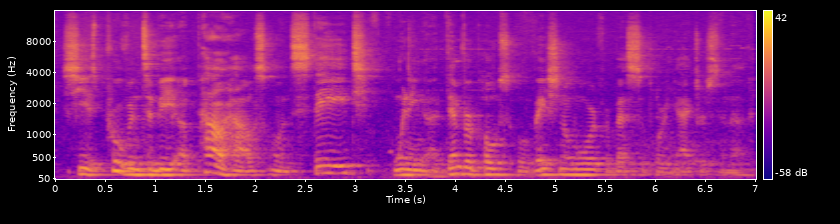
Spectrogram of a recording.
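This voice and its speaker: A man talks at a medium pitch and a moderate pace. Noticeable background noise runs underneath. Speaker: podcast host. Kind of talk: podcast intro.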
